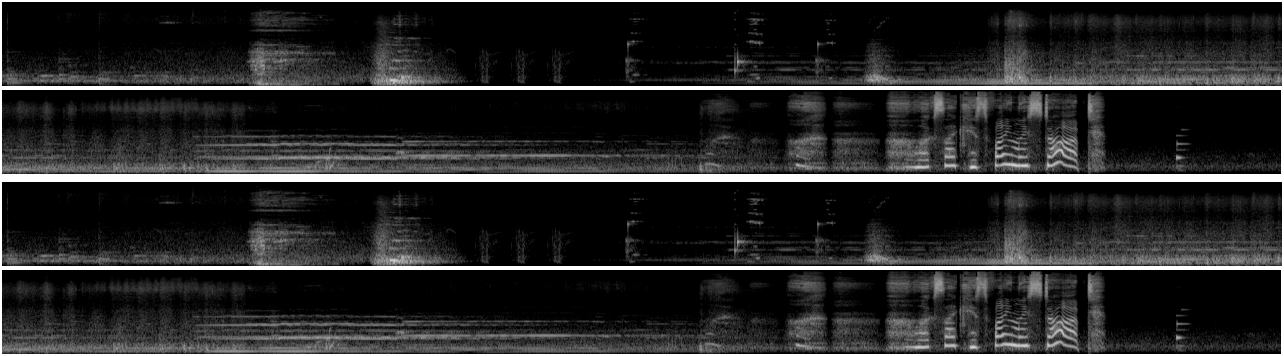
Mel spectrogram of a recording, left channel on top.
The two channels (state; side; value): identical; both; correlation 1.00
